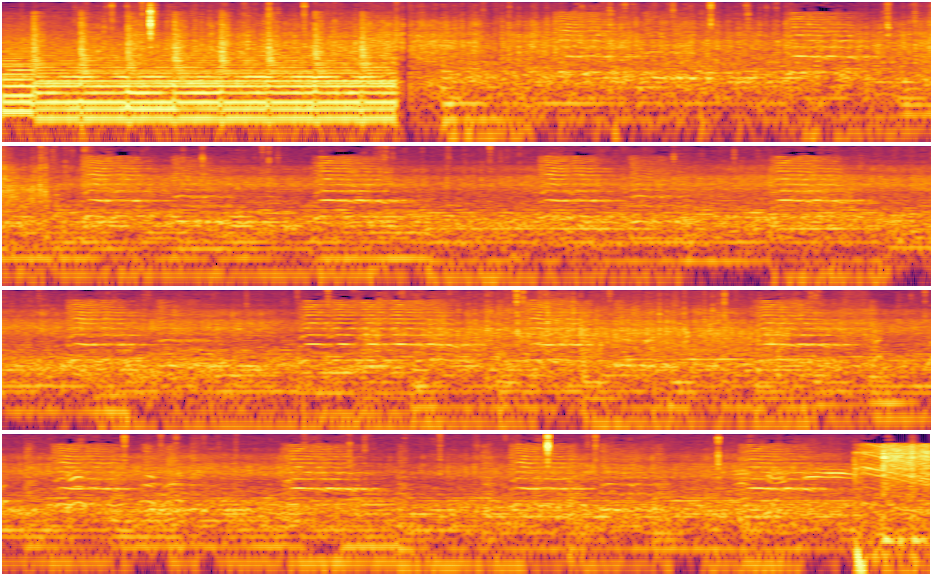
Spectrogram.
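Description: Music for about two seconds, then it cuts off to live sound from the sled: a steady rush of noise with spectators' horn giving short, repeated honks, roughly one or two a second.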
